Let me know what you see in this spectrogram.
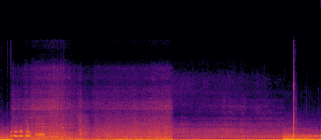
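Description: Car engines: an engine running at speed with wind and road noise, which gives way about three and a half seconds in to a steady low engine hum; near the end an engine note rises in level and its revs fall away.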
